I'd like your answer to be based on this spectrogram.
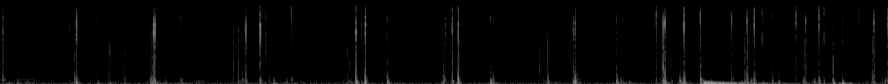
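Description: Long nails tap a small metal vegetable can with a printed green label, held close to the microphone. The result is an irregular run of quick, dry, bright clicks with almost no ring, with a louder, denser cluster of taps and a low thump around the seven-second mark.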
